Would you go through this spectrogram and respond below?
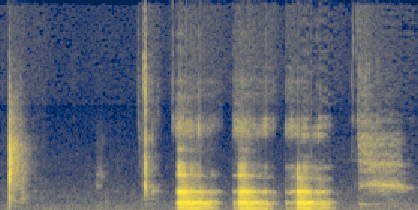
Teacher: that middle very open very clear center of gravity schwa sound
